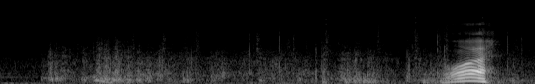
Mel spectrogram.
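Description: Thunder rumbles and rain falls in the video game Skyrim, with a soft patter under a low, building roll that swells to a loud close crack near the end; someone talks over it.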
